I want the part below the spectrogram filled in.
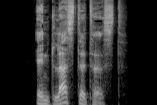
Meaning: inflection of entlasten: 1. second-person singular preterite 2. second-person singular subjunctive II
- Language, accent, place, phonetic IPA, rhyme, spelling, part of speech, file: German, Germany, Berlin, [ɛntˈlastətəst], -astətəst, entlastetest, verb, De-entlastetest.ogg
